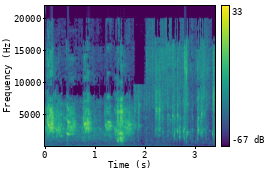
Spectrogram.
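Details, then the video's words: Pink cockatoos of the Major Mitchell kind in an aviary give a string of loud grating squawks about twice a second, then fainter scattered calls and background noise. "The Pink Cockatoo | Major Mitchell Cockatoos"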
